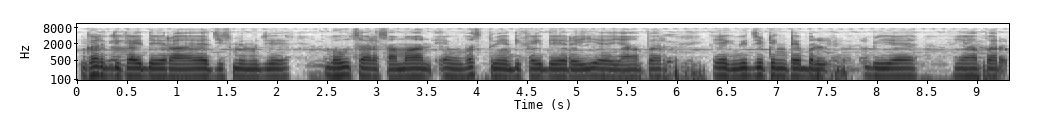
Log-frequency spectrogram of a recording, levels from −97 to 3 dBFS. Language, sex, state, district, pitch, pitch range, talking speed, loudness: Hindi, male, Rajasthan, Bikaner, 125 Hz, 120-130 Hz, 160 wpm, -17 LUFS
